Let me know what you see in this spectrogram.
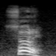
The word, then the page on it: sor: Xyzyl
